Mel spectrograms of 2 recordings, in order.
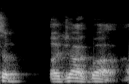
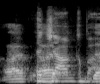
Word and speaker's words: Ajagba: And I know that did you say Ajabwa or Ajaba? Ajaba, right? – Well, I've said it's Ajagba. – Ajagba. – That's how I pronounce it.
